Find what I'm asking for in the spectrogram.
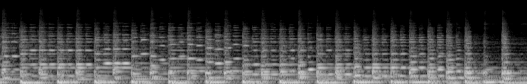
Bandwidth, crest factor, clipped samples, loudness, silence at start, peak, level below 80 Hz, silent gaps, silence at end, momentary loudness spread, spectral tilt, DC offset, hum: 8 kHz; 10 dB; under 0.1%; -17 LUFS; 0 s; -6 dBFS; -26 dBFS; none; 0 s; 1 LU; -7.5 dB/octave; under 0.1%; none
